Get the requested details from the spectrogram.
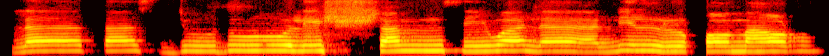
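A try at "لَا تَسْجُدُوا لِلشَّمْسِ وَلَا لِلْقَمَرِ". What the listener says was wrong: Sinnya di sini kurang kedengeran sofirnya. Ya, harus kedengeran desisnya. Desisnya harus kedengeran.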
